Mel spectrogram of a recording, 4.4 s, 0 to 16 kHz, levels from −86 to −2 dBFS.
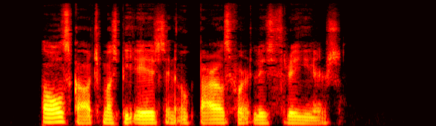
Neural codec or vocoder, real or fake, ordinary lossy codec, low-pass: codec, 44.1 kHz, 3.4 kbps, Pupu-Codec; fake; AAC, 48 kbps; 14.4 kHz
